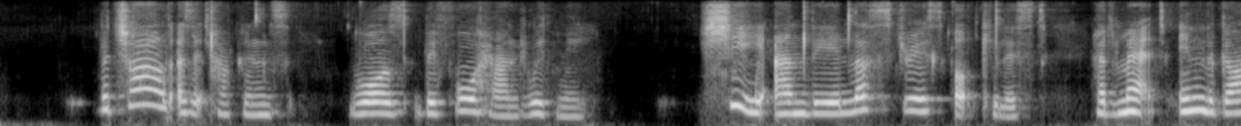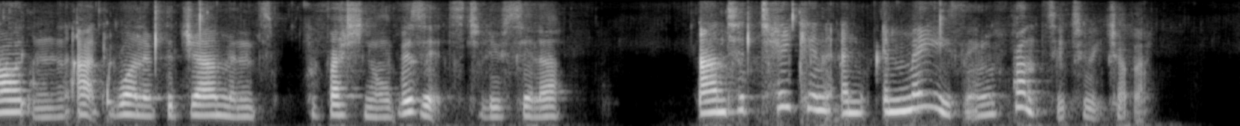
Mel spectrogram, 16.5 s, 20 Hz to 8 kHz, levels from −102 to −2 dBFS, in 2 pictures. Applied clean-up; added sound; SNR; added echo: neural mask model Resemble Enhance denoiser.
